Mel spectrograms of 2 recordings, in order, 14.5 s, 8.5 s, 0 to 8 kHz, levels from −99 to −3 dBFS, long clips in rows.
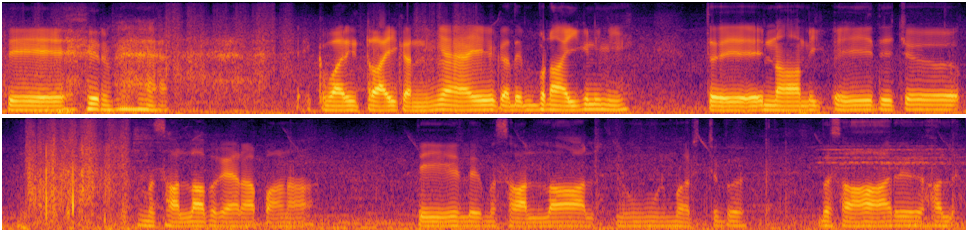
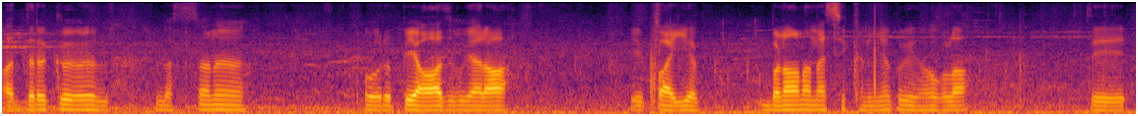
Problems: constant background noise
